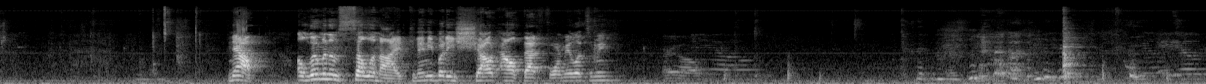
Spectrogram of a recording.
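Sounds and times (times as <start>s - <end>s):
marker tapping board: 7.2s - 8.4s.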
